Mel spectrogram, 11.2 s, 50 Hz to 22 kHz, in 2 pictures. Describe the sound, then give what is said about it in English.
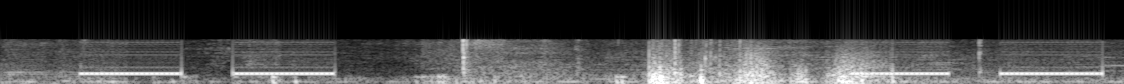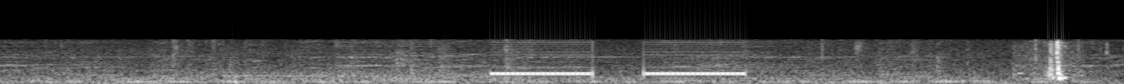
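Telephone ringback tone sounds while a caller waits for a company's operator: three steady double-ring pairs at even intervals, with soft rustling noise between them. “If you know your party's extension, please enter it now or dial 0 for immediate assistance. Calling the operator.”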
